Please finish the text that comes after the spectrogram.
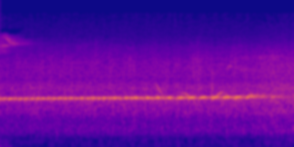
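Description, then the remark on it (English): A piercing, high whistled call from an ant thrush in Brazil's Mata Atlantica forest, dripping after a few days of heavy rain. The call holds a steady pitch for several seconds over a dense, pulsing hiss of forest background noise, with no talking. “Eloisa Mature recorded the piercing calls of the ant thrush”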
